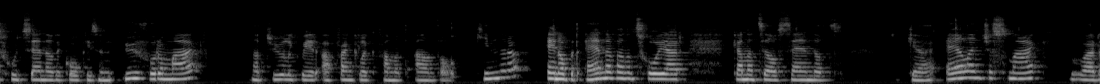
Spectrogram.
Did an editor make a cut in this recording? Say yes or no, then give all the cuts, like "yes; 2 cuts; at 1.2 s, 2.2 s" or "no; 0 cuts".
yes; 1 cut; at 5.4 s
